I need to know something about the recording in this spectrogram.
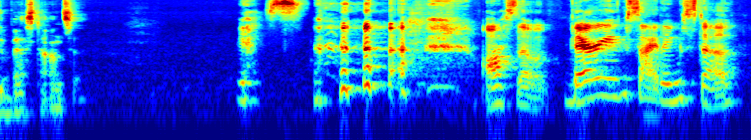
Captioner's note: chuckles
